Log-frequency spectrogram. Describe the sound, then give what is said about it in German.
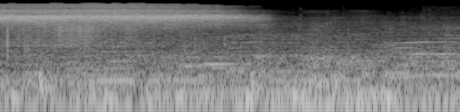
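A person makes a loud, sustained sibilant hiss to call a dog, a drawn-out 'ssss' lasting just over a second before stopping abruptly, leaving a low murmuring background. “Hunde hören vor allem die Zischlaute.”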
